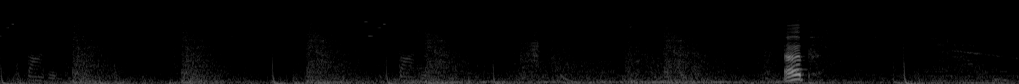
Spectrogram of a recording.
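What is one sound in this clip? Laser weapons zap and fire in quick bursts.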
